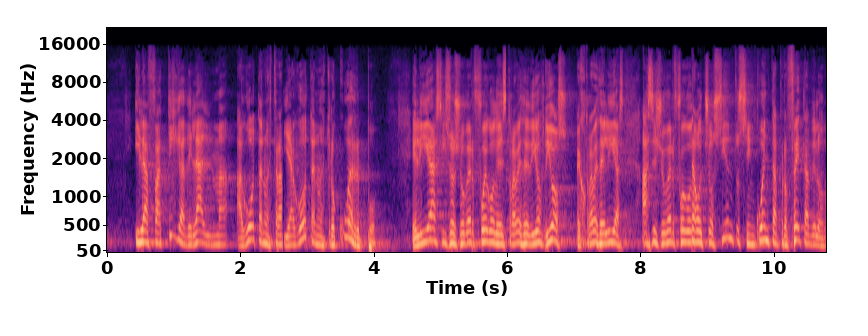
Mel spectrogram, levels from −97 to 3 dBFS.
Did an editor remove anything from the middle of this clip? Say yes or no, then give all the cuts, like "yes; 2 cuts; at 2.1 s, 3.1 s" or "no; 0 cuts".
yes; 5 cuts; at 2.6 s, 6.0 s, 6.6 s, 7.2 s, 8.8 s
